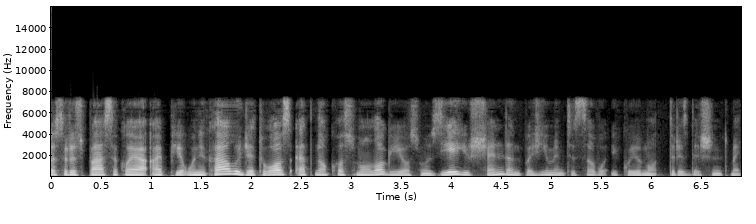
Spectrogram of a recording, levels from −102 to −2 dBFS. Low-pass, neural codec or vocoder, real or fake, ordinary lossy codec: 7.2 kHz; codec, 16 kHz, 1.1 kbps, Voila-Tokenizer; fake; AAC, 96 kbps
